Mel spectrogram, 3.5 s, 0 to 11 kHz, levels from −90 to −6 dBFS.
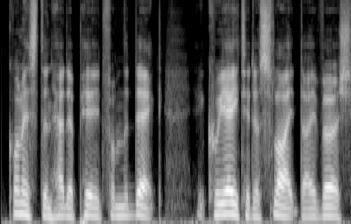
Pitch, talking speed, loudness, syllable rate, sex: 135 Hz, 190 wpm, -18 LUFS, 5.9 syllables/s, male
